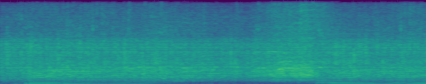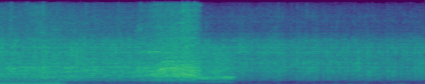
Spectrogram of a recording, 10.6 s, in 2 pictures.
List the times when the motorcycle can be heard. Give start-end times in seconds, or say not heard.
0.1-2.1, 3.9-6.2.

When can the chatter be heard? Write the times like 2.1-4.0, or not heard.
0.0-8.3.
